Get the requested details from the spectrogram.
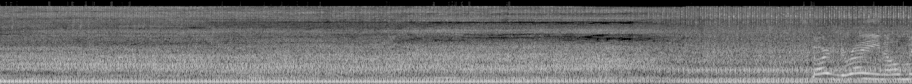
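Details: Struck Magnatrac MT2000 with a newly fitted Predator 670 22 hp twin-cylinder engine, first start: steady, even V-twin rumble with a lumpy low beat and no knocks or rattles under the surrounding noise; engine runs healthy.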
